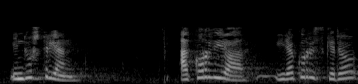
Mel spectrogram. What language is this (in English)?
Basque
